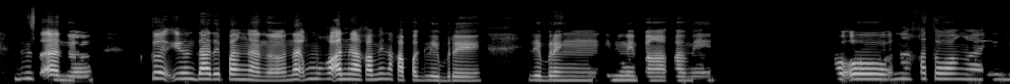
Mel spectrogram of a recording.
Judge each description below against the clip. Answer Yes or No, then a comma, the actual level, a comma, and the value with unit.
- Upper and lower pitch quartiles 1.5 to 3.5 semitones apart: No, average, 4.6 semitones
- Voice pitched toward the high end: Yes, high, 220 Hz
